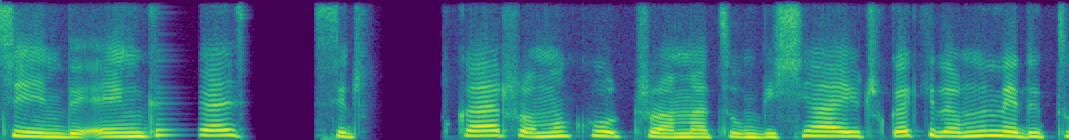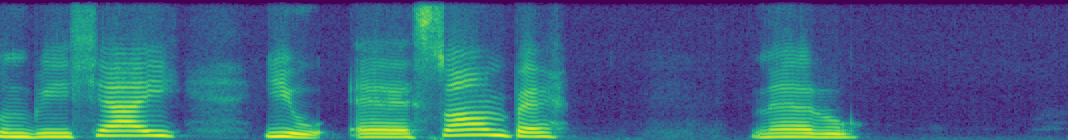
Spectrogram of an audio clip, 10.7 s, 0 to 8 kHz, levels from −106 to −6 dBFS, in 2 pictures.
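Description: Speech heard over a call path whose band stops at 8 kHz, consistent with G.722, shows a short stall from a late packet at 0.65 to 0.70 s: about 17 ms of sound is held too long, then resumes from the same place. Three call audio freezes follow, at 0.80 to 1.03 s, 1.21 to 1.61 s and 1.82 to 2.24 s, lasting 200, 372 and 396 ms. Unlike the brief stall, each buzz fades into silence, which spans about a third of a second in the last two, likely from packets delayed in transit. From 8.00 to 10.65 s a jitter buffer speed-up runs the speech at 112% while keeping its pitch. Roughly a third of a second is trimmed away, so it sounds hurried rather than higher.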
